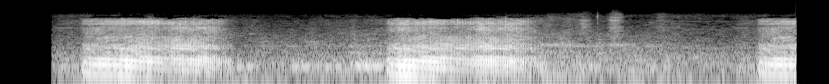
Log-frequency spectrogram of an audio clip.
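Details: Snoring.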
